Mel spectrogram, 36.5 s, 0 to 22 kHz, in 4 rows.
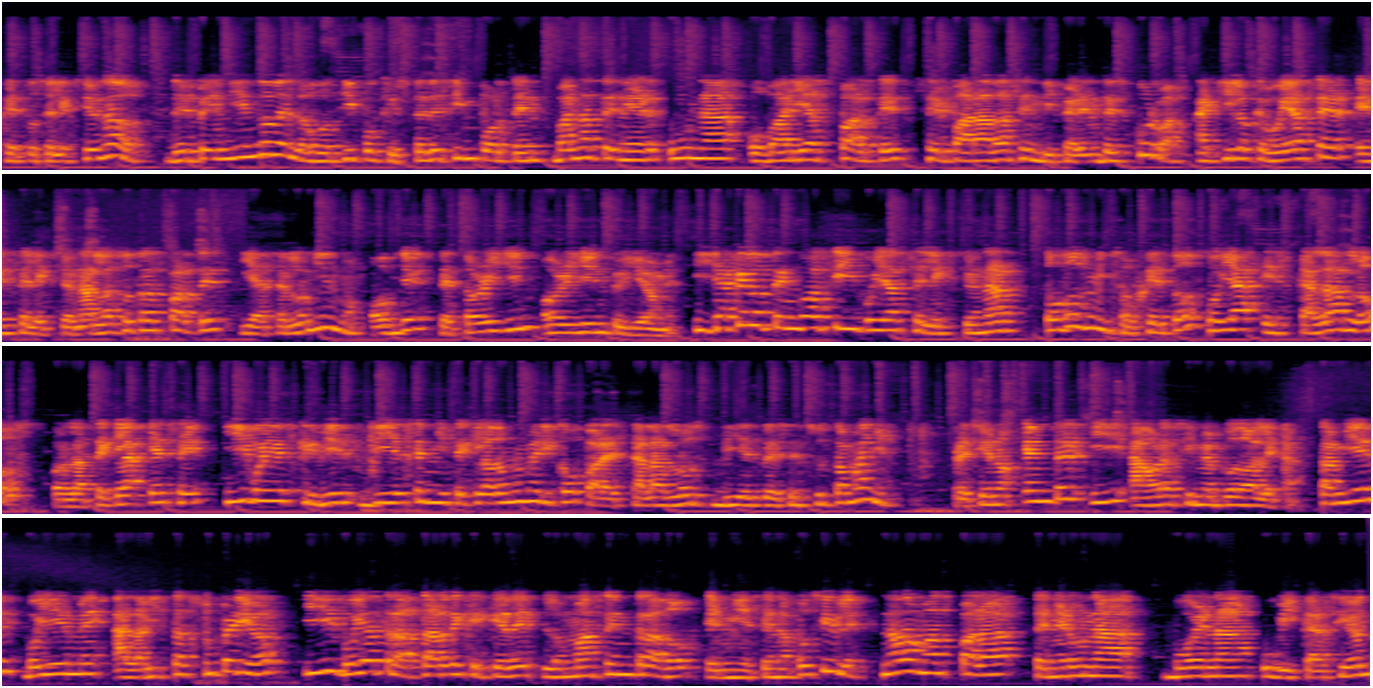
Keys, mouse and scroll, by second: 9.0 click, 11.2-15.7 drag, 18.2 s, 24.9 ctrl+scroll down 2, 25.2 ctrl+scroll up 1, 25.2 ctrl+middle click, 26.3 ctrl+middle click, 28.5 KP_7, 29.2 shift+middle click, 29.9 ctrl+middle click, 32.3 g.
